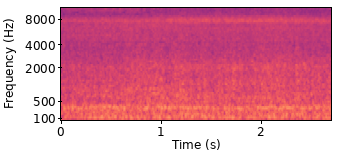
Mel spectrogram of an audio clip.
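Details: CompAir mobile diesel compressor revived after starter repair, fuel system bled: steady idle clatter with coarse, uneven edge under loud fan hiss; running rough, coolant leaking; injectors suspected and to be removed for rebuild.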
